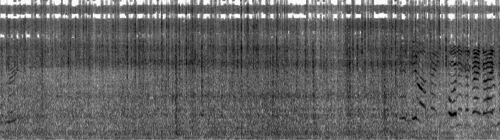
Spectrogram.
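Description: Heavy rain and hail pelting a car's roof and windshield, heard from inside the car: a dense, steady patter with scattered sharper hits. Voices come in near the end.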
